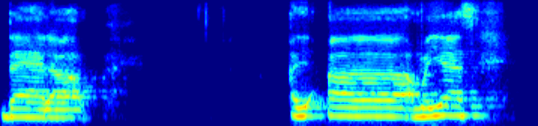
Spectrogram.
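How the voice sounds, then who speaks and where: Speech comes at a very slow pace in a monotone, flat intonation, with audible room echo. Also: man. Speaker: author. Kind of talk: interview. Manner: halting.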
